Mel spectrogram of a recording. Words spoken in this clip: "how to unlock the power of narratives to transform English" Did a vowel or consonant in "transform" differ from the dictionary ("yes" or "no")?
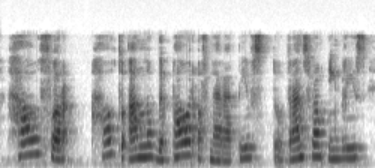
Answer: no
